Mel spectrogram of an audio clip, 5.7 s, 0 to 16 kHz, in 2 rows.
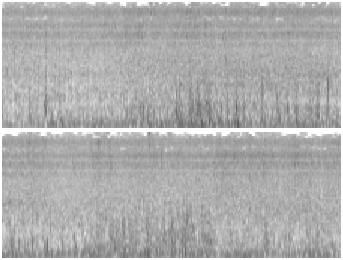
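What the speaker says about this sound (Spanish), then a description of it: "estamos saliendo a probar aquí el Maco este de los Mercury a ver lo que dan las propelas" A Mako 33 boat runs out on the water with its three synchronized Mercury outboard engines, a steady, loud engine rumble mixed with heavy wind buffeting the microphone and some water noise throughout.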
